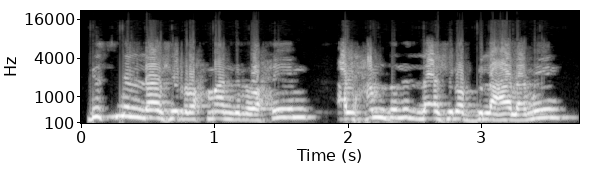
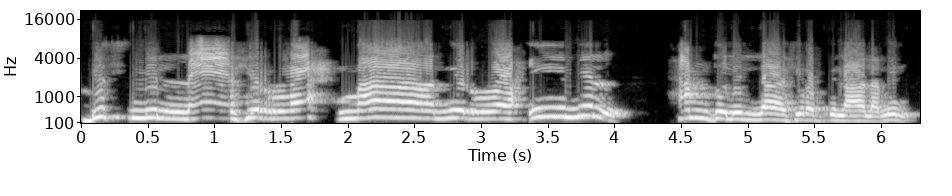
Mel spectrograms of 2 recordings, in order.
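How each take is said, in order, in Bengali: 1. মাঝখানে একটি বিরতি দুটি বাক্যাংশকে আলাদা করে। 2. দুটি বাক্যাংশ বিরতি ছাড়াই একসাথে পড়া হয়। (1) "এভাবে পড়লেও হবে না" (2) "বিসমিল্লাহর সাথে লাগিয়ে পড়তে হবে"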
